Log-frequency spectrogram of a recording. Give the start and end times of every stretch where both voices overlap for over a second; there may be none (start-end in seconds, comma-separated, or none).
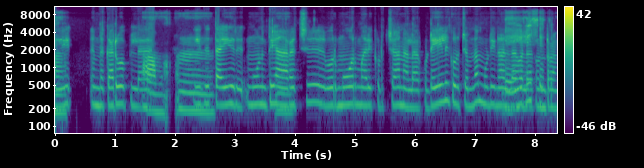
none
